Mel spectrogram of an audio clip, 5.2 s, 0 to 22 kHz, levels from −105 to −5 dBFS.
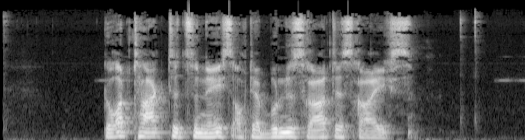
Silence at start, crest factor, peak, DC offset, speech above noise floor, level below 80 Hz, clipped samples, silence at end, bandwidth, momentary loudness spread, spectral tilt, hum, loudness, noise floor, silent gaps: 1.05 s; 18 dB; 0 dBFS; under 0.1%; 52 dB; -50 dBFS; under 0.1%; 0.5 s; 16.5 kHz; 16 LU; -3.5 dB/octave; none; -15 LUFS; -68 dBFS; none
